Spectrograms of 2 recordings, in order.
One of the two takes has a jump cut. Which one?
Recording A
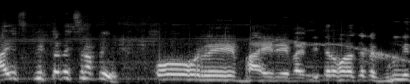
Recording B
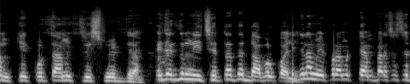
B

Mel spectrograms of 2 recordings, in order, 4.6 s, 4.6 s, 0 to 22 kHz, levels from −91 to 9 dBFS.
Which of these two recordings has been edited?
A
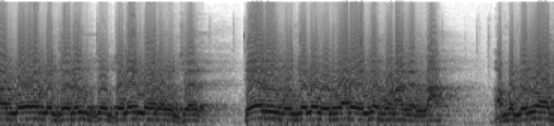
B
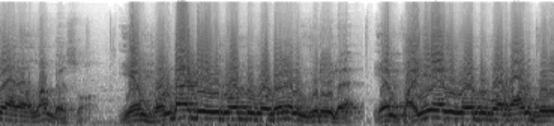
B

